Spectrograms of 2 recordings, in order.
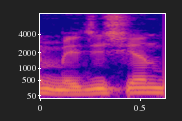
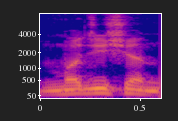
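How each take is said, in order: First: The first syllable has a full 'ay' vowel. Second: The first syllable has a short 'uh' vowel. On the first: The speaker calls it wrong. "मैजिशियन बोलते हैं" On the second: The speaker calls it right. "जबकि होता क्या है मजिशियन"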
